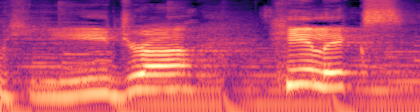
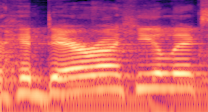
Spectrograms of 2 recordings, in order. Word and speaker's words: Hedera helix: And obviously we have some Hydra helix or Hedera helix. Somebody was telling me that's how you pronounce it, is a Hedera helix.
